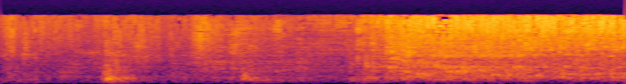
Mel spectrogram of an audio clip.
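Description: Water runs from a sink tap facing a bed. A few soft knocks come first, then a steady rushing stream starts and continues loudly to the end.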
